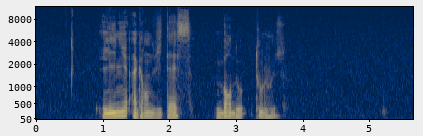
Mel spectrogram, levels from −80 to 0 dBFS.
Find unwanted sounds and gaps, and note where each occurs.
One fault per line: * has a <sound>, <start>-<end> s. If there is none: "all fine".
all fine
